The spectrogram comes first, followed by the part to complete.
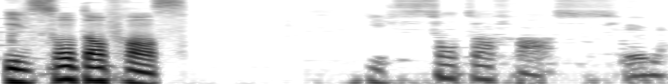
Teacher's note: Hear that final T of the verb, normally sont, because the following word with which it's in a phrase begins with a vowel. And so that syllable has an available seat for the consonant sound to appear in.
